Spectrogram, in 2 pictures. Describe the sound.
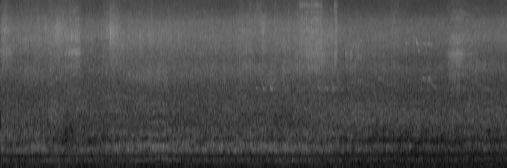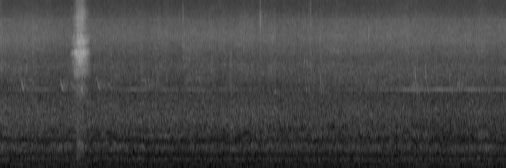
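Honeybees buzzing in an opened, smoked hive during an inspection of brood frames: a steady, dense drone of many wings that holds throughout, broken once near the middle by a brief sharp sound.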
